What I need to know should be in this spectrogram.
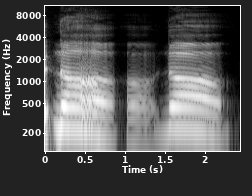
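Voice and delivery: high, loud crying "no"; anguished wail. Acted. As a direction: wail it in long, horrified cries. Suspect sees fiancée's severed head.

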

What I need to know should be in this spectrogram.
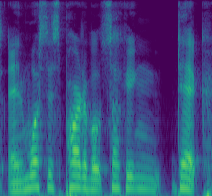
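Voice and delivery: hammed-up accusing teacher; mock teacher. Teacher asking about the crude line, mock stern. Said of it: "And she goes".

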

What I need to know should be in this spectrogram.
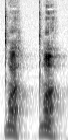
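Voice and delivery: quiet kissing sounds; chef's kiss. Shown as a demonstration. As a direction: kiss your fingers, mwah. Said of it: "I'm doing the chef kiss right now".

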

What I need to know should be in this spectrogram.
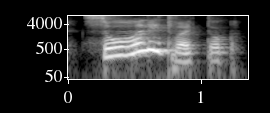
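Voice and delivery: loud, high accusing cry; exclaiming. A narrator's reading. Countess confronts the girls as they are leaving, loud exclamation. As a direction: call them out, voice jumping up. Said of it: "kiáltotta".

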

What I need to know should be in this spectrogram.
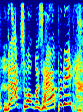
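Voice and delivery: imitating high, laughing disbelief; astonished husband. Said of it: "he damn near fell over".

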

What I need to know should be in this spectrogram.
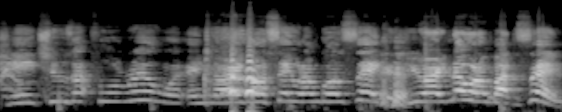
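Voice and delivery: high, loud and emphatic; fired-up declaration. Real, not acted. Storyteller declaring his known line to co-hosts, fired-up declaration.

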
